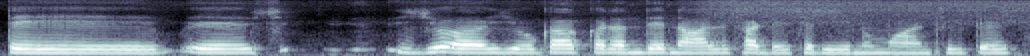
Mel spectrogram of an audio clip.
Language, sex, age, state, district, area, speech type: Punjabi, female, 45-60, Punjab, Jalandhar, urban, spontaneous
